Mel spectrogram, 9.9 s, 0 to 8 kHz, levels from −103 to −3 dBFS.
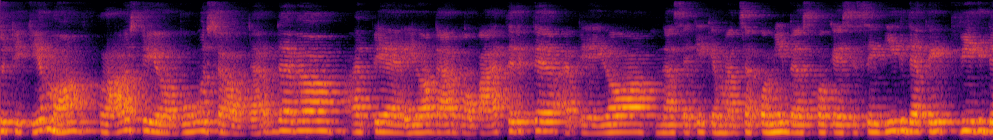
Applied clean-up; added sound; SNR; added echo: none; none; none; reverberation time 0.7 s.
